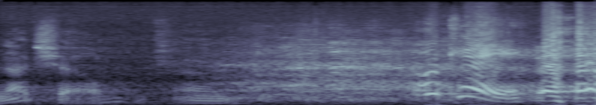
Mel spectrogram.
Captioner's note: audience laughs; laughs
